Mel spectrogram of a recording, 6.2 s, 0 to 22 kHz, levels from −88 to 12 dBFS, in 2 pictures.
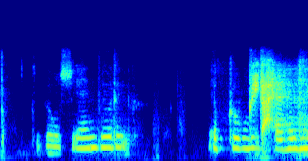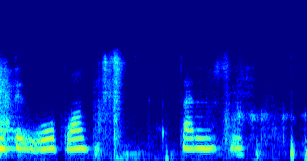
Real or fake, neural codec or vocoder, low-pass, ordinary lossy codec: fake; codec, 16 kHz, 0.5 kbps, X-Codec, HuBERT features, trained on LibriSpeech; 7.2 kHz; Opus, 32 kbps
